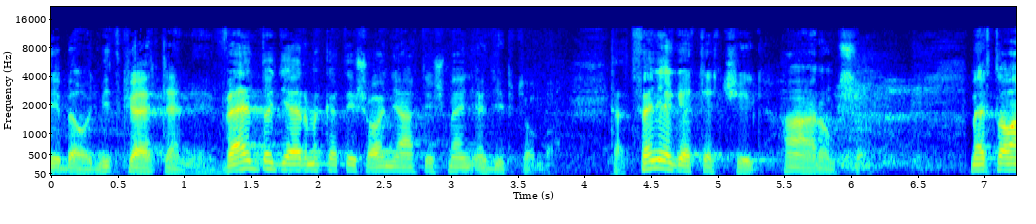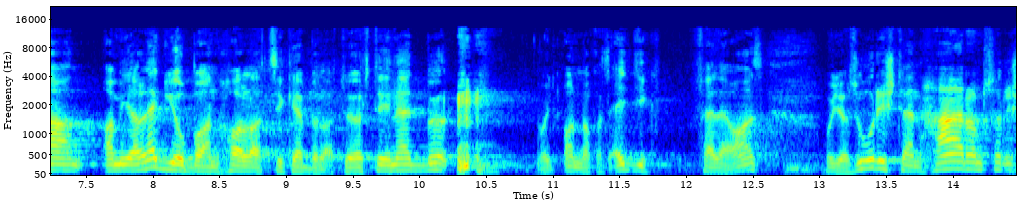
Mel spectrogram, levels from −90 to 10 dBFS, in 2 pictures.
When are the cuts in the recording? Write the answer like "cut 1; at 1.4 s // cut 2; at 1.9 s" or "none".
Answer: cut 1; at 4.2 s // cut 2; at 6.9 s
